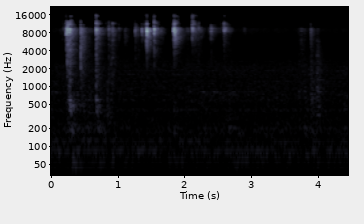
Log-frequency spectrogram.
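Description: Irregular small clicks and crackles from hands working tape off the plastic back panel of a Vitamix FoodCycler FC-50 food recycler. They are bunched in the first two and a half seconds, then stop.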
